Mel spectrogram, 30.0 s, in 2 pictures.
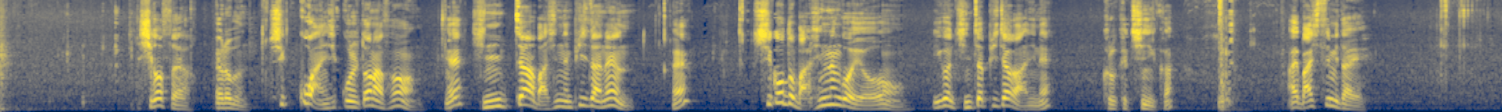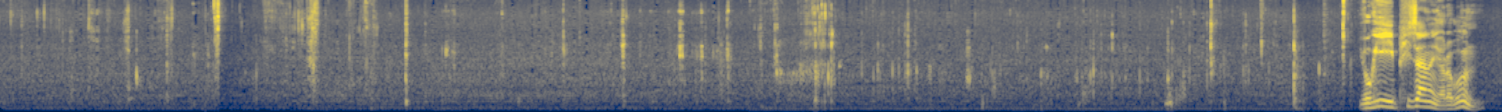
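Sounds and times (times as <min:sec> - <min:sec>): biting and chewing pizza: 0:14.4 - 0:28.6.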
